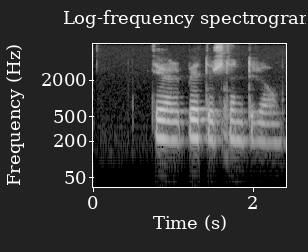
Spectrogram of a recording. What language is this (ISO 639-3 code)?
isl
